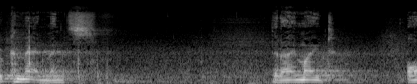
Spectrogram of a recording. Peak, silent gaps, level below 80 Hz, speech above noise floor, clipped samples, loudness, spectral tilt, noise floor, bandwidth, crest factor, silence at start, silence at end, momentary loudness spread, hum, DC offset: 0 dBFS; none; -48 dBFS; 21 dB; under 0.1%; -21 LUFS; -5.5 dB/octave; -41 dBFS; 16 kHz; 22 dB; 0 s; 0 s; 23 LU; none; under 0.1%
